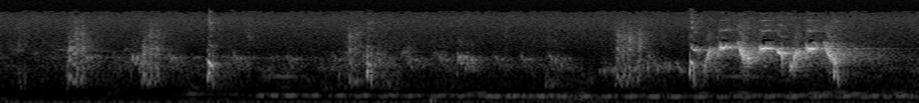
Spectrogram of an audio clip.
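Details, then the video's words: Bulbul chirping: several separate sharp chirps spaced about a second apart over a soft steady lower tone, then a loud burst of quick, looping warbled notes near the end. "Bulbul Sounds | Sound of Happiness and Peace | Bird chirping"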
